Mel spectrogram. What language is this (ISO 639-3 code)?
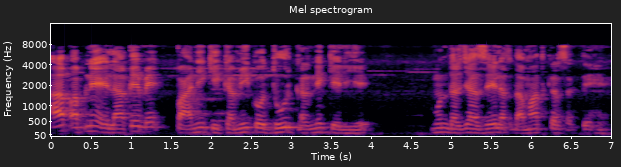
urd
